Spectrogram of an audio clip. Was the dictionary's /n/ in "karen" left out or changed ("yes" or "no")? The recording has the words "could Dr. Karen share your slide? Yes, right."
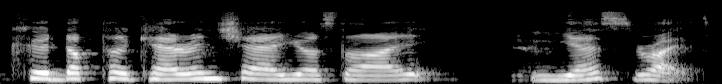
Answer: no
